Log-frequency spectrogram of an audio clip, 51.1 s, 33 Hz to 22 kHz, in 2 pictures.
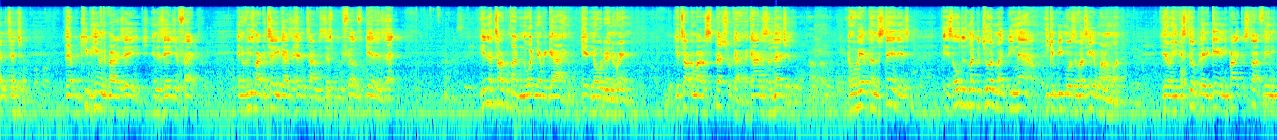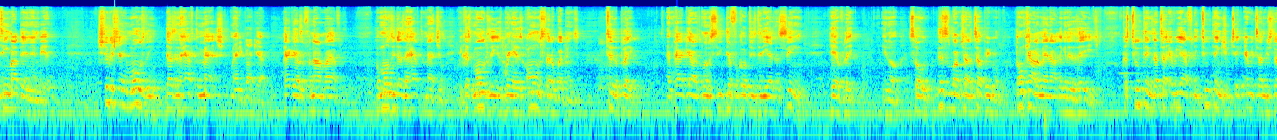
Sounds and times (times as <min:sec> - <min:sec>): Male speech, man speaking: 0:00.0 - 0:04.1, 0:04.7 - 0:08.0, 0:09.1 - 0:12.7, 0:13.3 - 0:26.7, 0:27.5 - 0:51.0
Narration, monologue: 0:00.0 - 0:51.0.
